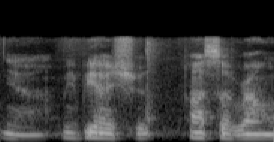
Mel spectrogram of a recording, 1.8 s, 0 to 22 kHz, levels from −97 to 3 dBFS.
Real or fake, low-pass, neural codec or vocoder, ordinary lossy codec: real; 7.2 kHz; none; none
